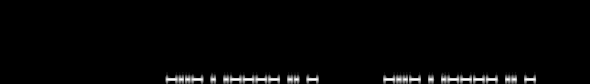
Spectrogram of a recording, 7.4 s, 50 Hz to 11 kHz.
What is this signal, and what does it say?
Morse code, heard as a keyed tone, about 30 wpm, 700 Hz. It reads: XE1IT XE1IT
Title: DXCC-100 Call Signs - 5 Characters - Repeated 2x - 30wpm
